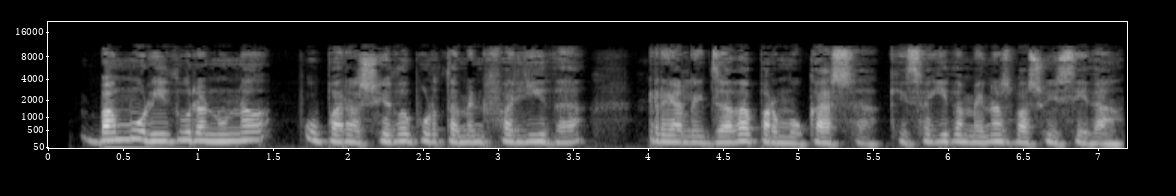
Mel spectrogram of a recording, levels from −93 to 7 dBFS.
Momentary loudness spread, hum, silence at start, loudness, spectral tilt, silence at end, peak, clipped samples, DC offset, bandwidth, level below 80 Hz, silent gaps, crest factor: 8 LU; none; 0.25 s; -26 LUFS; -4 dB/octave; 0.05 s; -4 dBFS; under 0.1%; under 0.1%; 11.5 kHz; -64 dBFS; none; 22 dB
